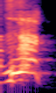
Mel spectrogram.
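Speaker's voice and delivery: sharp high yelp of a shocked brain; startled jolt noise. Retold or imitated. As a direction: squeak like a jolt of electricity. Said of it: "Kayak kaget". (teriakan kaget melengking)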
